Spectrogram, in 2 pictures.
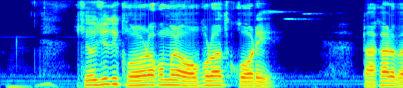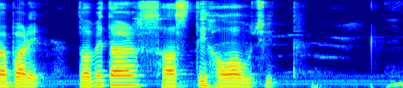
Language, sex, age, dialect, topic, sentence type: Bengali, male, 25-30, Northern/Varendri, banking, statement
